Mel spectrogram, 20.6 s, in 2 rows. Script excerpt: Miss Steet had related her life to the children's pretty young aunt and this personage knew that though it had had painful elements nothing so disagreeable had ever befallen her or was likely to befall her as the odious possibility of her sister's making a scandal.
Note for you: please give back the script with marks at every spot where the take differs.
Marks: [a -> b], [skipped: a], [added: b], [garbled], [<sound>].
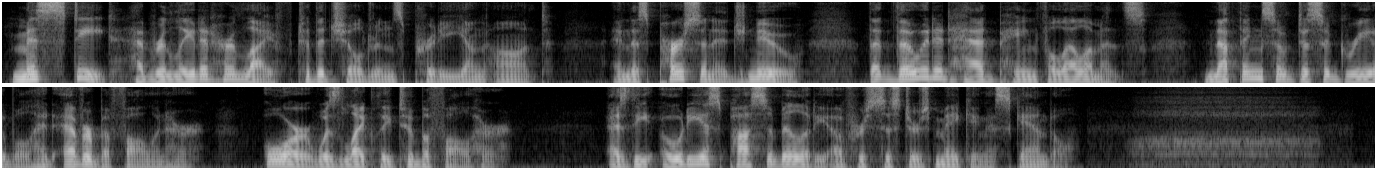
Miss Steet had related her life to the children's pretty young aunt and this personage knew that though it had had painful elements nothing so disagreeable had ever befallen her or was likely to befall her as the odious possibility of her sister's making a scandal. [breath]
